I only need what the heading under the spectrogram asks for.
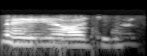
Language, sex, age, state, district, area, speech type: Nepali, female, 18-30, West Bengal, Darjeeling, rural, conversation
